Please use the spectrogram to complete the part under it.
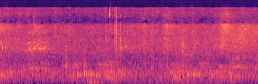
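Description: Giribaz pigeons of the Palla line cooing softly in a loft, low repeated coos close by amid faint background noise and a voice.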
